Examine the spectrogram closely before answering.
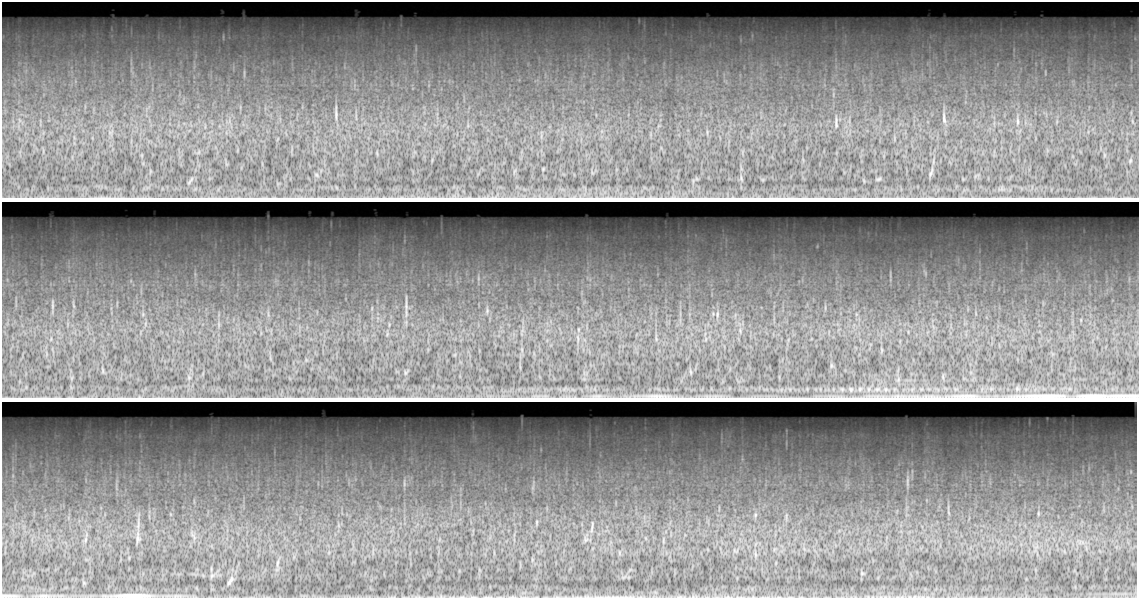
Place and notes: Kupiškis, Lithuania, at the river
Just standing at the river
